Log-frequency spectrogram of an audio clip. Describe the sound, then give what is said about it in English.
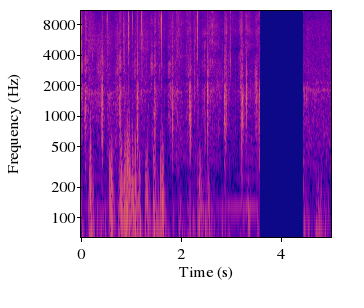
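Footsteps climbing up very steep steps, a busy run of quick, scuffing treads at moderate loudness that thin out, then a short silent gap before steps resume. “climbing up some very uh, steep steps”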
